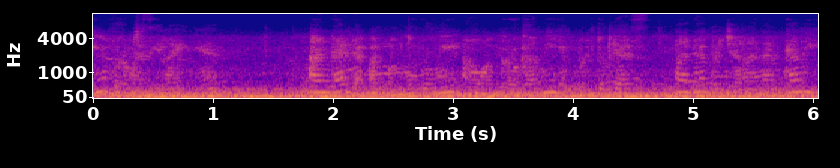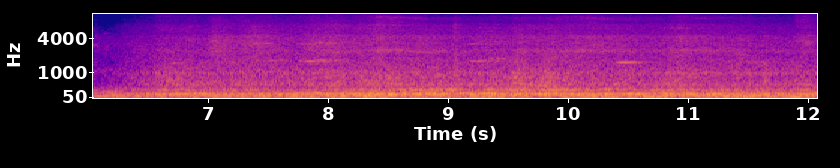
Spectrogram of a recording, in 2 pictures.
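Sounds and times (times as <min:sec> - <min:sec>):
train wheels rumbling on rails: 0:05.9 - 0:12.0.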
